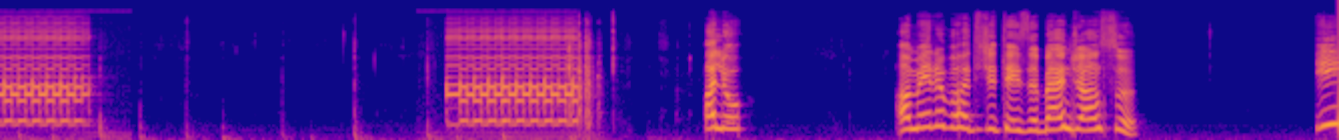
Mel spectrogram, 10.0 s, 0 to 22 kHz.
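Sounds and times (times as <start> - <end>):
telephone ringing: 0.0 - 0.8, 3.4 - 4.6.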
